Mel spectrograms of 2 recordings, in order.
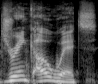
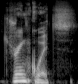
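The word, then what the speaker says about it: Drinkwitz: It's not drinkits. It's Drink Wits. Uhhuh. That's going to be the new Florida coach. That will be the next Florida coach. Drink wits.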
